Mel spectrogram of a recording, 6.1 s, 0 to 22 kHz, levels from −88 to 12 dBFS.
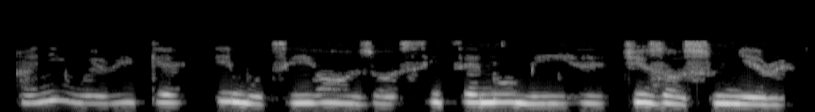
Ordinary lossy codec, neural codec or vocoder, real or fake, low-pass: none; none; real; 5.4 kHz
